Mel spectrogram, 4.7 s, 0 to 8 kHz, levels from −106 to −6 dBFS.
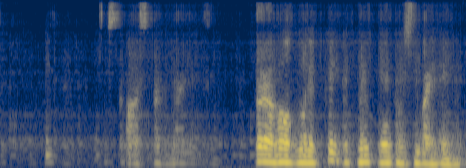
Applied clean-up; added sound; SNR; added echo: neural mask model DeepFilterNet 3.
